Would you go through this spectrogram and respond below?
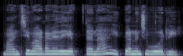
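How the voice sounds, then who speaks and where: A man acting as an argumentative villager in a family drama. He has a high, narrow-ranged voice and a Telangana Telugu accent, and talks bluntly and defensively. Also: completely flat delivery, rapid-fire, darkish tone, no room sound, lightly acted. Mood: indignant. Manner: blunt, warning.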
